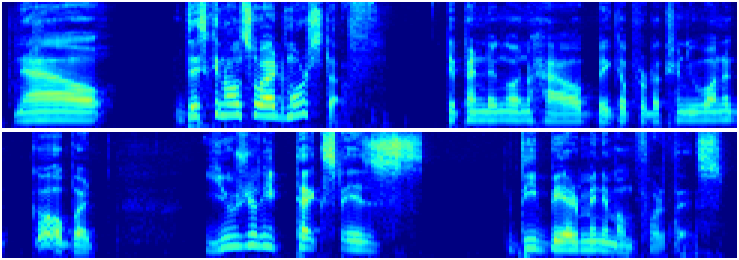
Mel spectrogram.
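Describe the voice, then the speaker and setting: A man giving an informal explanatory lesson as a presenter, posing questions and answering them himself in halting, emphatic phrases. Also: on the high side, big pitch swings, clean tone, dry recording, studio quality. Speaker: presenter of a game development explainer series.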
